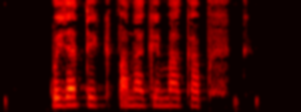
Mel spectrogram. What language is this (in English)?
Seri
